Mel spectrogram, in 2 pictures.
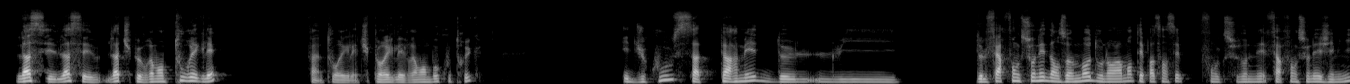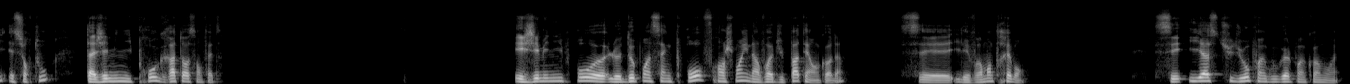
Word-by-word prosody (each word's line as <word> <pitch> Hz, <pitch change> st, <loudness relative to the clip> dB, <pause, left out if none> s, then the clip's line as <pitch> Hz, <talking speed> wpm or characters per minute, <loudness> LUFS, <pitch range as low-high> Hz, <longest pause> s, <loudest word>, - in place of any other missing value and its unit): là, 145 Hz, +4 st, +9 dB
c'est 125 Hz, -7 st, -3 dB
là, 145 Hz, +6 st, +4 dB
c'est 125 Hz, -8 st, -1 dB
là, 150 Hz, -, +4 dB
tu -, -, -10 dB
peux 135 Hz, -, +2 dB
vraiment 130 Hz, +3 st, +1 dB
tout 135 Hz, +7 st, -4 dB
régler. 155 Hz, -, +2 dB, 0.9 s
Enfin, -, -, -5 dB
tout 110 Hz, -, -7 dB
régler, 100 Hz, -3 st, -3 dB
tu -, -, -11 dB
peux 115 Hz, -, 0 dB
régler 110 Hz, 0 st, +2 dB
vraiment 110 Hz, +2 st, -2 dB
beaucoup 130 Hz, +4 st, -6 dB
de -, -, -25 dB
trucs -, -, -8 dB, 1.4 s
et 135 Hz, -, -1 dB
du 125 Hz, +1 st, -7 dB
coup, 195 Hz, -, -3 dB
ça 230 Hz, -, 0 dB
te -, -, -26 dB
permet 145 Hz, +5 st, +3 dB
de 130 Hz, -7 st, -4 dB
l 120 Hz, -1 st, +1 dB
lui, 115 Hz, -2 st, -9 dB, 0.8 s
de 130 Hz, -, +3 dB
le 125 Hz, -, -4 dB
faire 145 Hz, +3 st, +4 dB
fonctionner 170 Hz, +3 st, 0 dB
dans 145 Hz, -5 st, +1 dB
un 130 Hz, -, +1 dB
mode 175 Hz, +4 st, +2 dB
où 140 Hz, -, -1 dB
normalement 130 Hz, +4 st, 0 dB
tu 145 Hz, -, -1 dB
es -, -, -12 dB
pas 130 Hz, -, -1 dB
censé 135 Hz, +2 st, -7 dB, 0.2 s
fonctionner 125 Hz, 0 st, -8 dB
faire -, -, -2 dB
fonctionner 130 Hz, 0 st, -3 dB
Gemini, 120 Hz, +8 st, -5 dB
et -, -, -1 dB
surtout, 200 Hz, +6 st, -4 dB, 0.3 s
tu -, -, +8 dB
as -, -, +9 dB
Gemini 140 Hz, +2 st, +3 dB
Pro 165 Hz, +6 st, +1 dB
gratos, 140 Hz, -4 st, +2 dB
en 115 Hz, -, -6 dB
fait 105 Hz, -1 st, -10 dB, 2.9 s
et 130 Hz, -3 st, +6 dB
Gemini 150 Hz, +5 st, +2 dB
pro, 155 Hz, +1 st, +6 dB
heu, -, -, -4 dB
le 125 Hz, -2 st, +4 dB
2.5 145 Hz, 0 st, +1 dB
Pro, 185 Hz, +9 st, +3 dB
franchement, 170 Hz, -2 st, -2 dB
il 170 Hz, -, -2 dB
envoie 120 Hz, +1 st, +2 dB
du 110 Hz, -1 st, -8 dB
pâté 155 Hz, +8 st, +2 dB
en 95 Hz, -, -4 dB
code, -, -, -4 dB
hein. -, -, -9 dB, 0.5 s
C'est, 100 Hz, -2 st, -1 dB
il 120 Hz, -, -8 dB
est -, -, +1 dB
vraiment 110 Hz, +8 st, -2 dB
très 145 Hz, -, 0 dB
bon. -, -, -7 dB, 1.3 s
C'est 130 Hz, 0 st, -1 dB
iastudio.google.com, 140 Hz, -7 st, +1 dB
ouais 95 Hz, -2 st, -9 dB
130 Hz, 175 wpm, -24 LUFS, 120-150 Hz, 2.9 s, là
